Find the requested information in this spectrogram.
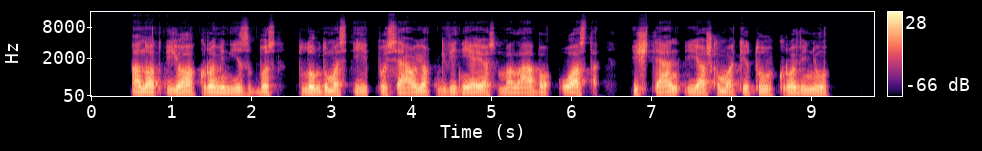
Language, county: Lithuanian, Klaipėda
